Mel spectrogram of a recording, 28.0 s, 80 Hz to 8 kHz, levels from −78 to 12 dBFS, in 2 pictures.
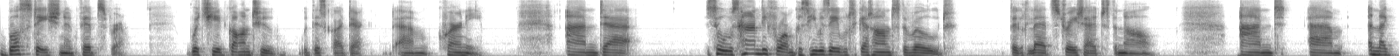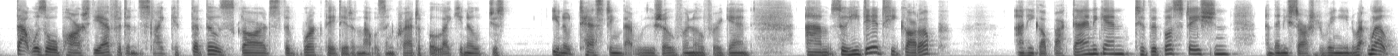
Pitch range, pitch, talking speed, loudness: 115-155 Hz, 130 Hz, 210 wpm, -16 LUFS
